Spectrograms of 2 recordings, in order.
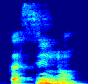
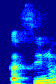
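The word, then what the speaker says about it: casino: पेंगे first आगे देखो छठा नियम आई के आई का उच्चारण ई बहुत कम शब्द में होता है आई का बहुत कम शब्द में ई हो जाए जैसे कसीनो कसीनो जैसे हो गया य पर कसीनो कसीनो मतलब जुआ जुआ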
